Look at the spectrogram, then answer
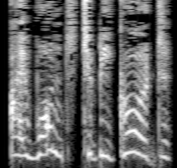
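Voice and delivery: put-on high, pleading girl's voice; begging. A narrator's reading. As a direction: beg with all her heart. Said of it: "Sophie begged".

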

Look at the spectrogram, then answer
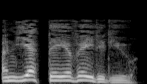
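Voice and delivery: high scornful jab. Acted. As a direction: stress yet with scorn. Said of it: "she said scornfully".

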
